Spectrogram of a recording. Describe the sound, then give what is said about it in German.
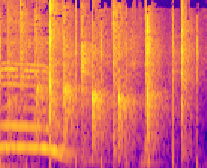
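A loose patter of hand clapping, a dozen or so sharp, irregular claps, follows a voice's high whoop that slides downward at the start and then fades out. “Weißt, du, weißt du jetzt nicht, welches Klatschen mehr am Ende?”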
